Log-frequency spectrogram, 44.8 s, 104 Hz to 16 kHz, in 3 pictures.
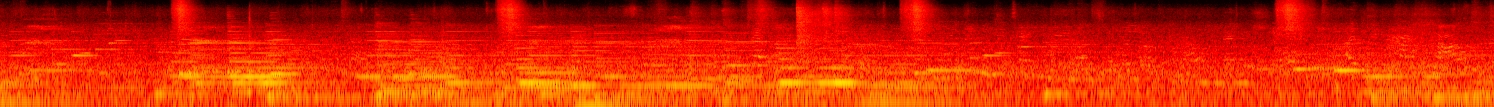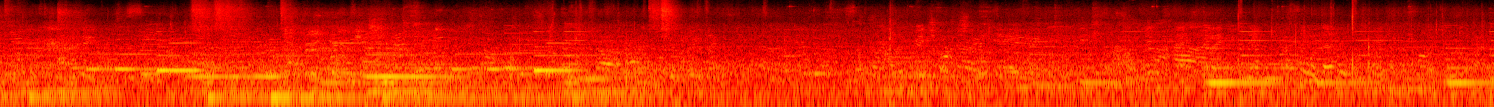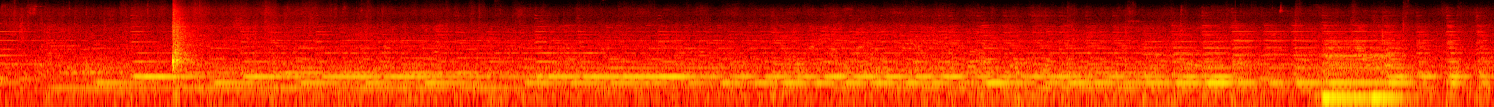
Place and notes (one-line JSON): {"title": "West Quay, Southampton, UK - 045 Shoppers, piano, M&S security alarm", "date": "2017-02-14 13:30:00", "latitude": "50.90", "longitude": "-1.41", "altitude": "16", "timezone": "GMT+1"}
